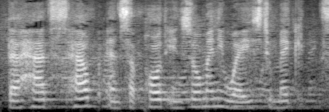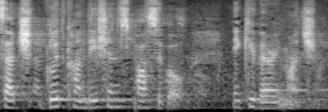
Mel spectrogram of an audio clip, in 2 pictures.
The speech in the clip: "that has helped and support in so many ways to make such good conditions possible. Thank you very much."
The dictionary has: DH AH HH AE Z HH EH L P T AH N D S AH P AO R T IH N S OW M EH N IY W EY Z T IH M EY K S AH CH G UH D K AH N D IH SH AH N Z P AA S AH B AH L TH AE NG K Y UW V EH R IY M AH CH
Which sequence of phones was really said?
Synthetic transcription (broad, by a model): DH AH HH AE S HH EH L P AH N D S AH P AO R T IH N S OW M EH N IY W EY Z T IH M EY K S AH CH G UH D K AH N D IH SH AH N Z P AA S AH B AH L TH AE NG K Y UW V EH R IY M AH CH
